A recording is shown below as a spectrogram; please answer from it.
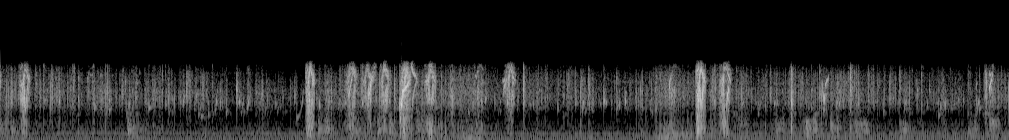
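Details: House sparrows crowding a feeder in Collado Villalba, Spain, call in a soft background chatter broken by louder clusters of sharp chirps around the third, fourth and seventh seconds; a low hum runs underneath.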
